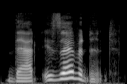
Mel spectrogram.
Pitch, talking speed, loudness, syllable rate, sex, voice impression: 195 Hz, 140 wpm, -18 LUFS, 4.9 syllables/s, female, feminine, middle-aged, tensed, powerful, bright, clear, slightly fluent, intellectual, slightly calm, friendly, reassuring, elegant, lively, slightly kind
